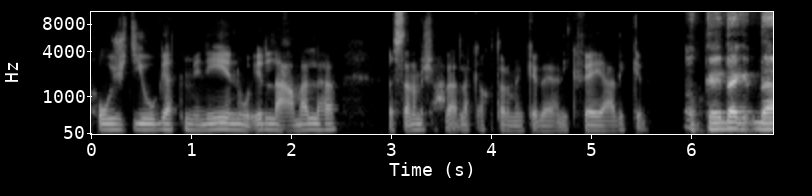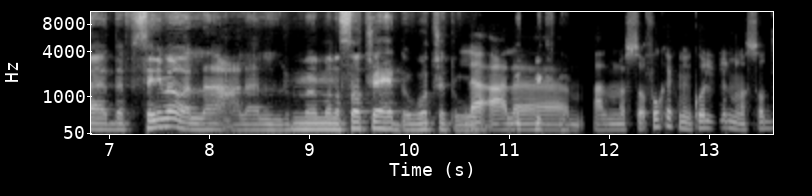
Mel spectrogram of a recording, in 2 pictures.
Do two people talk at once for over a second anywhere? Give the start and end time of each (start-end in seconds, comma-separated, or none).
none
